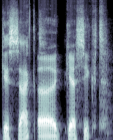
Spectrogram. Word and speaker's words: Gesicht: Gesicht.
